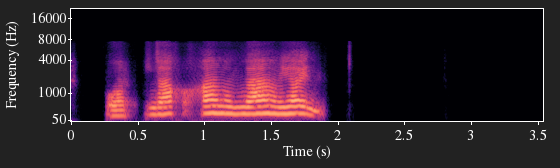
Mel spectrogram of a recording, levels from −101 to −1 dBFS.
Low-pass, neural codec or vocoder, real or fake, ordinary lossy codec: none; codec, 16 kHz, 0.5 kbps, FreqCodec, smaller model; fake; none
